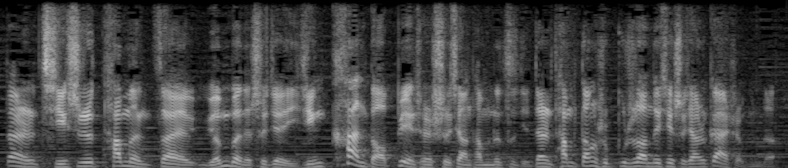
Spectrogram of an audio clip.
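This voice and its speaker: A man's voice: fairly high pitch, very animated, rapid-fire, faint music behind. A man hosting a podcast, retelling cartoon plots in casual chat, rambling along and laughing often. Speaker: podcast host.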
